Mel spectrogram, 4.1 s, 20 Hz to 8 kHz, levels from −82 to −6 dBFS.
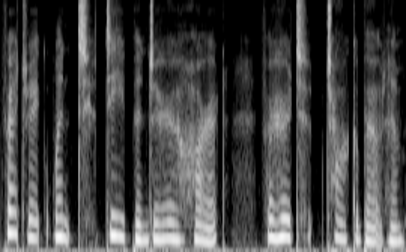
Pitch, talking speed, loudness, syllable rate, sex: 190 Hz, 190 wpm, -19 LUFS, 4.8 syllables/s, female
